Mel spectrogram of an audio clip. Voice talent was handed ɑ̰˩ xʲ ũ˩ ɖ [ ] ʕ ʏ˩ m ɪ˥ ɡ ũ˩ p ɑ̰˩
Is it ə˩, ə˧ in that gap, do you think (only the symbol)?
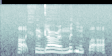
ə˧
